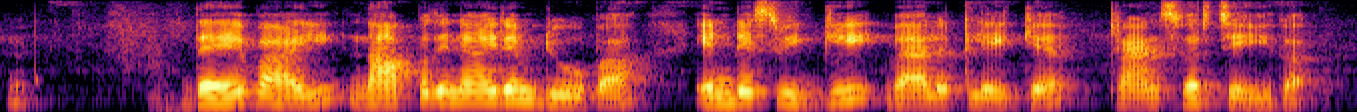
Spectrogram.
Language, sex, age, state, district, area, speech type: Malayalam, female, 45-60, Kerala, Ernakulam, rural, read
